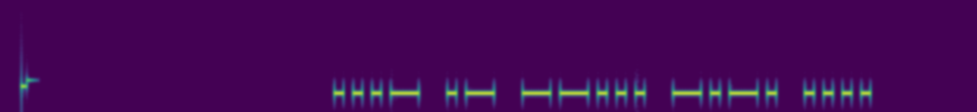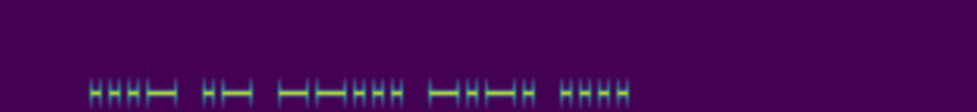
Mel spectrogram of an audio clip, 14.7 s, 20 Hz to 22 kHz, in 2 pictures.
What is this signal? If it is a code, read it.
Morse code, heard as a keyed tone, about 17 wpm, 700 Hz. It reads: VA7CH VA7CH
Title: DXCC-100 Call Signs - 5 Characters - Repeated 2x - 17wpm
